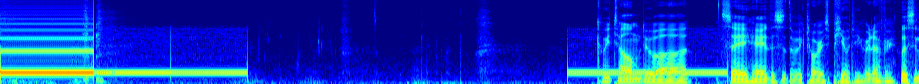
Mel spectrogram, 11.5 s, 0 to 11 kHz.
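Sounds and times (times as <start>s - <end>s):
telephone dial tone while placing a call: 0.0s - 3.1s, 7.1s - 9.0s
speech: 7.5s - 11.4s.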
